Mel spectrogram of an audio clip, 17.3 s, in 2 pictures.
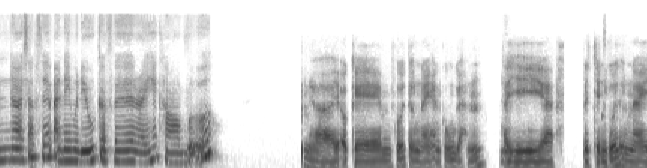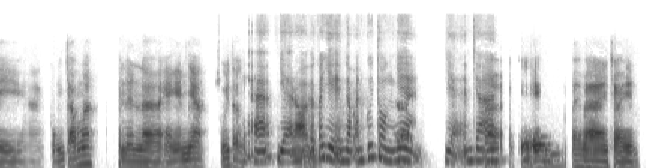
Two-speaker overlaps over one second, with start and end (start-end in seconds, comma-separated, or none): none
